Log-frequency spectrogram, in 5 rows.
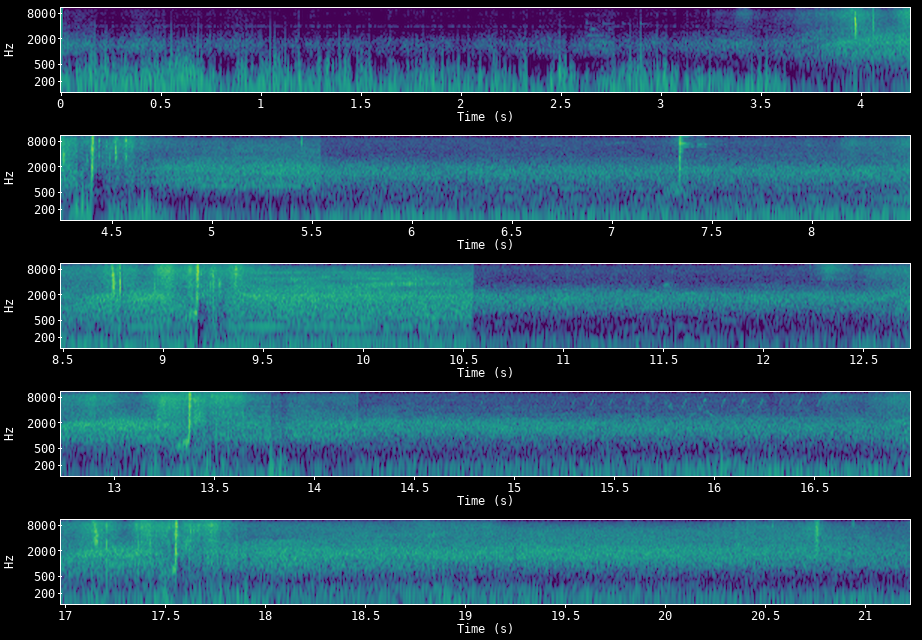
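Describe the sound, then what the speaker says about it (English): Golf shots with a traditional 4-iron and a hybrid 4 club, a few sharp whip-like strikes spaced apart outdoors over steady wind noise and low rumble. "I hit the 4-iron, the traditional 4-iron, and I hit the hybrid 4"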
